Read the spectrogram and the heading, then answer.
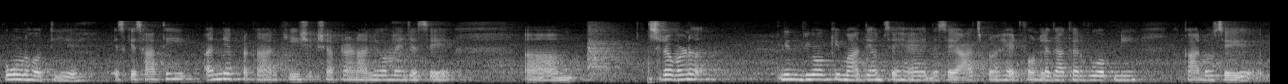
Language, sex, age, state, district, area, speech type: Hindi, female, 60+, Rajasthan, Jodhpur, urban, spontaneous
